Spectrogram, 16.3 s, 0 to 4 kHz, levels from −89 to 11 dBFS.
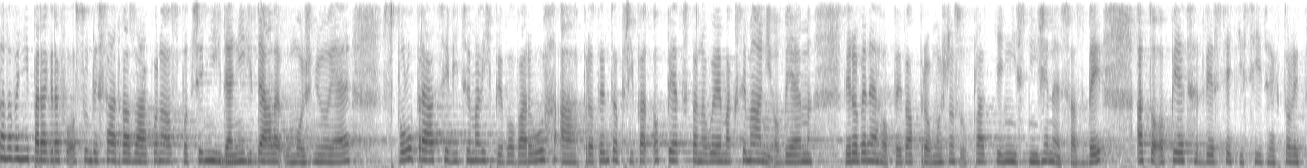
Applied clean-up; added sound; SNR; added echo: none; none; none; none.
